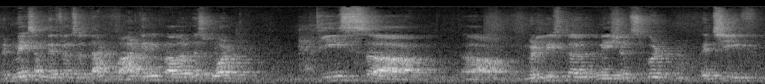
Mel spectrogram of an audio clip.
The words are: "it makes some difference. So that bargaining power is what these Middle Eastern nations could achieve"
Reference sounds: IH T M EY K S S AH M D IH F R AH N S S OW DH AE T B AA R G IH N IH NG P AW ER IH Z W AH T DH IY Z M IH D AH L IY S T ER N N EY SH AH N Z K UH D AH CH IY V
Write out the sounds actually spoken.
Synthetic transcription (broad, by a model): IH T M EY K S S AH M D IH F R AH N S S OW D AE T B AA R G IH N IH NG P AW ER IH Z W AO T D IY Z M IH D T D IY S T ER L N EY SH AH N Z K UH D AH CH IY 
